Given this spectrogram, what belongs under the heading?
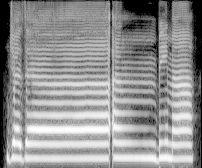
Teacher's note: با حروف القلب میں سے ہے، قلب کا معنی ہے بدل دینا، تو ہم تنوین کو ہلکی میم میں بدل کے اور غنہ کے ساتھ یہ حکم کو ادا کریں گے۔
